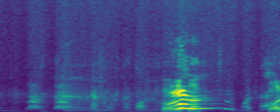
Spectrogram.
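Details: Husky dog giving a drawn-out, wavering whine that rises and then slides down, preceded by a quiet person talking and followed by a short rising cry.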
